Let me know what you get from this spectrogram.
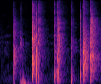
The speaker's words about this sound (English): Gentlemen, that'll be a show. Why don't we clap it out?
